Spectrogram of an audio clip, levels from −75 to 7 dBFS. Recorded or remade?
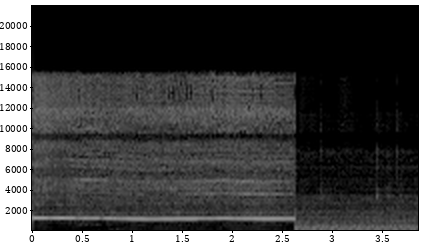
remade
